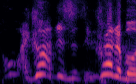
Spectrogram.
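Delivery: high, gushing excitement; overjoyed fan gushing. Retold or imitated. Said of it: "half the people were like".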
